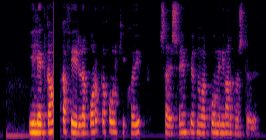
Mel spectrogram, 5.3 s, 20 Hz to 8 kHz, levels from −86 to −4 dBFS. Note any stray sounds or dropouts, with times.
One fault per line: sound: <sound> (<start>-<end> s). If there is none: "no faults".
sound: dropout (1.1-1.2 s)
